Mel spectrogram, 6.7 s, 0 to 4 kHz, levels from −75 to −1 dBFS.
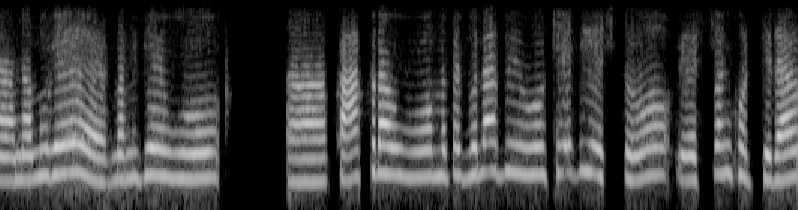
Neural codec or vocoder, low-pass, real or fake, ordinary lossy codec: codec, 16 kHz, 1.1 kbps, Voila-Tokenizer; 3.6 kHz; fake; Opus, 16 kbps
